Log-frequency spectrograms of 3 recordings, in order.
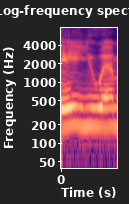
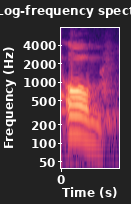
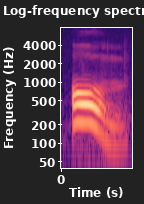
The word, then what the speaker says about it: Om: The rules of Sanskrit grammar say when you put A and U together, it becomes O. O. So when the comes after that, correct pronunciation is Om.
